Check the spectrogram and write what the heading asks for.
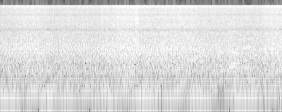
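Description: A fishing boat's engine running steadily: a low, even hum under a wash of noise.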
